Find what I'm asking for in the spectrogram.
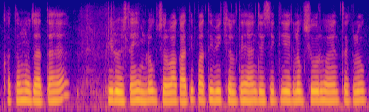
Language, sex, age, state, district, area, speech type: Hindi, female, 18-30, Uttar Pradesh, Varanasi, rural, spontaneous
